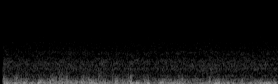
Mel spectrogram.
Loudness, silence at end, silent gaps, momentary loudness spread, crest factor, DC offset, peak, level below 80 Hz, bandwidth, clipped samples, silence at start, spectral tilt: -43 LUFS; 0 s; none; 3 LU; 14 dB; under 0.1%; -24 dBFS; -40 dBFS; 11 kHz; under 0.1%; 0.05 s; -8 dB/octave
